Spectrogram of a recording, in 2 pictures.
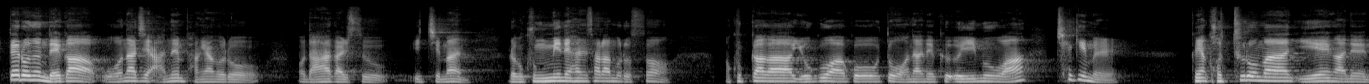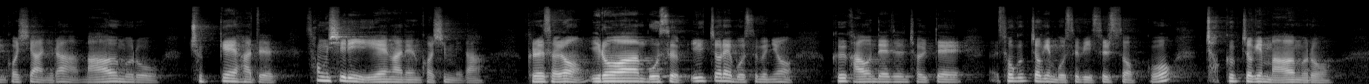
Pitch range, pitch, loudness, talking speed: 115-145 Hz, 130 Hz, -20 LUFS, 280 characters per minute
